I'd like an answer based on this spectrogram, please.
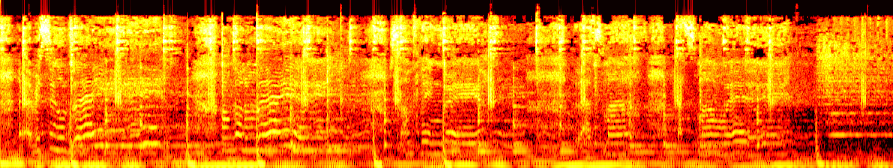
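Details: Loud pop music with a singing voice, heavy bass and a steady beat throughout.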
